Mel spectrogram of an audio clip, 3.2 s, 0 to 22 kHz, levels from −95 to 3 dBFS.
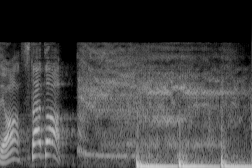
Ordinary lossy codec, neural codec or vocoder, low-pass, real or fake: none; codec, 16 kHz, 16 kbps, FunCodec, trained on LibriTTS, 50 frames a second; none; fake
